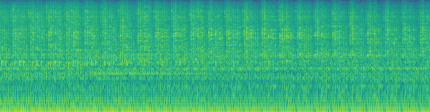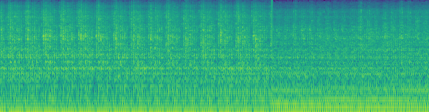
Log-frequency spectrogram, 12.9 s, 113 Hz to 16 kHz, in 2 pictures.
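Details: First start of a VW 1.9 mechSDI diesel in a home-built mini loader; the engine is not fully cold after sitting in the garage. Steady, even low diesel clatter at idle with no knocks or misses: a healthy diesel idle.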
